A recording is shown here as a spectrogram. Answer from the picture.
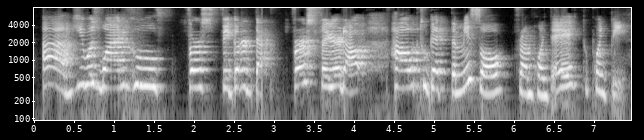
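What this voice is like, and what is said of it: Put-on foreign accent. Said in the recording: “And suddenly you have an accent.”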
